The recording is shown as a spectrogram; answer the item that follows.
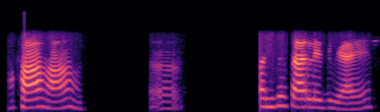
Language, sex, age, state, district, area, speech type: Sindhi, female, 45-60, Delhi, South Delhi, urban, conversation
